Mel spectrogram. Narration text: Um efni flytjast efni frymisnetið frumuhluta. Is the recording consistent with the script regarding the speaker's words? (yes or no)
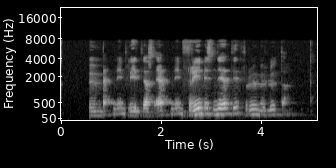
yes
